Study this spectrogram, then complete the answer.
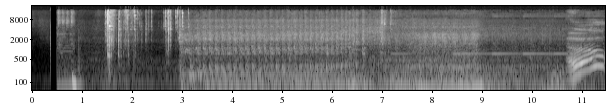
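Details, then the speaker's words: Chevy Duramax diesel after fuel rail pressure sensor replacement, started only after repeated priming: catches after clatter, then runs lumpy and drops to bare minimum rpm; suspected air in fuel or suction/vacuum leak. "it's running but it's running bad so rich is pumping the primer on the fuel filter and it's bringing the engine Al life so either we've got a lot of air or there's like a a suction leak or a vacuum leak somewhere"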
